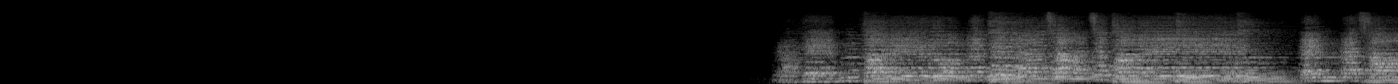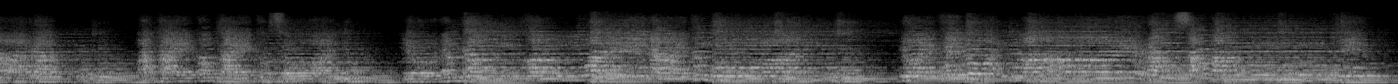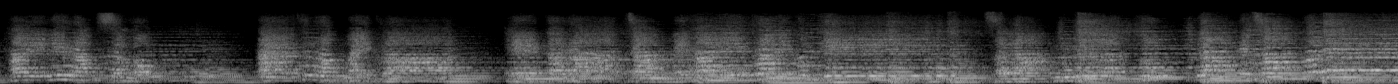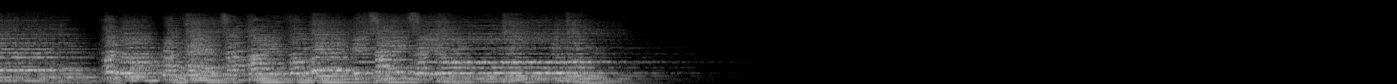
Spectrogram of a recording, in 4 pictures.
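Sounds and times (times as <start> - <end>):
national anthem: 7.7 - 49.2.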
